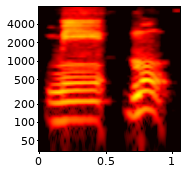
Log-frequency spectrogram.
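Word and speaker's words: ميم: tengah ini di akhir bunyinya kayak huruf M dalam bahasa Indonesia Ma mi mu namanya mim 25 ada huruf kayak gini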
